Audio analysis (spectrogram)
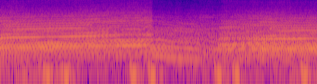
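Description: A car engine in the Test Drive Unlimited racing game drones loudly with a strained, high-revving whine that dips briefly and then climbs again, steady and close with no talking.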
